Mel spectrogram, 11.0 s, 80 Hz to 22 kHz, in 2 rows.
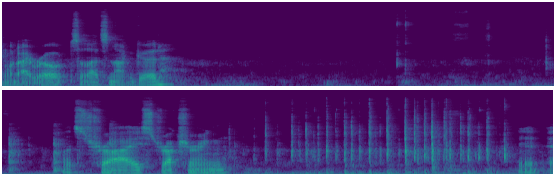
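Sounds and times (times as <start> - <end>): computer mouse clicking: 3.9 - 4.2.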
